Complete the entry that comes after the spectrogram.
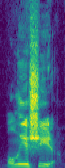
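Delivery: excited. Real, not acted. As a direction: savor the name in awe. Hyped praise repeated.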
